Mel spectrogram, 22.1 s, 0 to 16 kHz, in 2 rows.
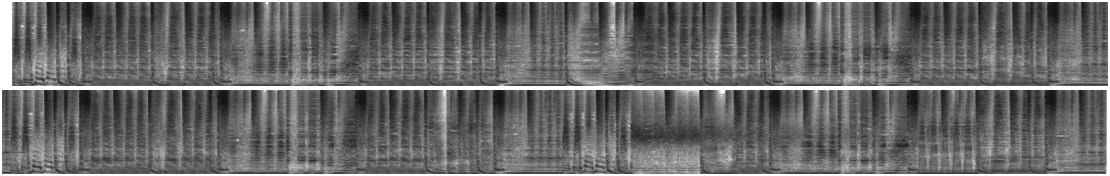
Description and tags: Bloodburner (loop 3)
dubstep, house, limiter, Fruity-Loops, compression, hat, reverb, perc, kick, fx, synth, bass, electronic, snare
